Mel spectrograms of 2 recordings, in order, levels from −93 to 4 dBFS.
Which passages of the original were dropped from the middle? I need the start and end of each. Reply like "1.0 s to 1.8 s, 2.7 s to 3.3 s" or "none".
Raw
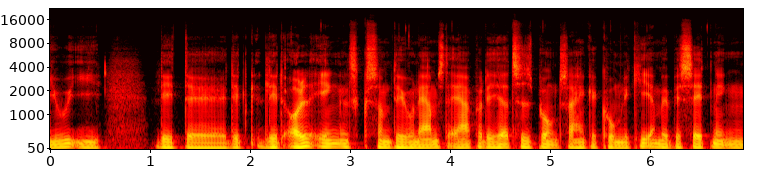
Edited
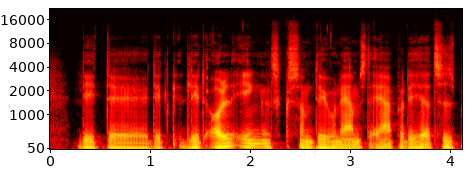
none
